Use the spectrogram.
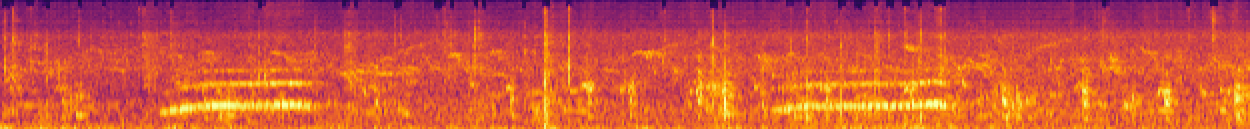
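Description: Chickens cluck and make short drawn-out calls at a moderate distance during feeding, over a noisy outdoor background, with no one talking.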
